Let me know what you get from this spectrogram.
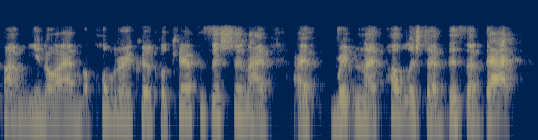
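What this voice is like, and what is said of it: Caribbean island accent. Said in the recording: “you hear my island accent”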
